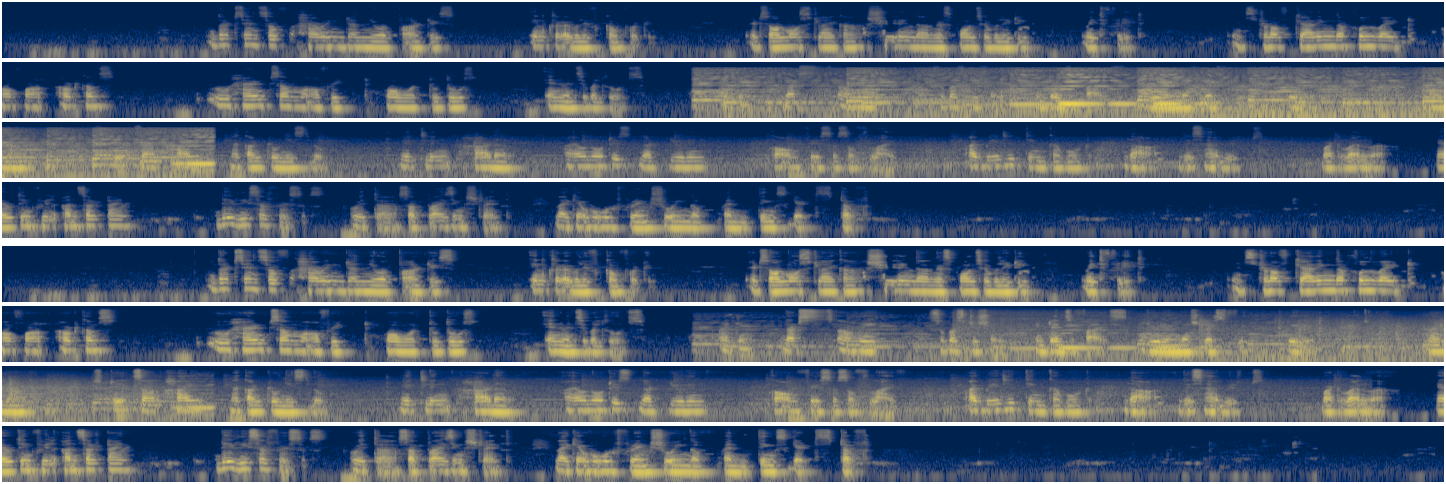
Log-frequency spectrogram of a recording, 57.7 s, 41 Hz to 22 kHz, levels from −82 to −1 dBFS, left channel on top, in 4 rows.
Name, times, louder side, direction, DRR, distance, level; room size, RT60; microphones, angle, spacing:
voice 1, 2.1-4.5 5.3-6.4 7.4-10.3 10.8-11.3 12.3-14.1 14.4-15.5 16.5-17.9 18.3-19.1 19.8-20.8 21.6-23.2 23.7-27.0 27.3-27.6 28.6-29.2 29.8-32.1 32.8-34.1 34.4-35.9 36.5-37.8 38.5-39.8 40.1-41.4 42.0-42.7 43.2-44.6 44.9-45.0 45.4-46.4 46.7-48.3 48.8-51.9, right 4 dB, 55° right, 0.4 m, -24 dB
sound 1, 21.3-31.0, left 7 dB, 75° left, 0.3 m, -25 dB
Hammer, 23.9-42.5, right 3 dB, 80° right, 1.7 m, -38 dB
head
